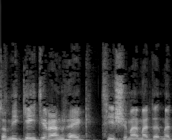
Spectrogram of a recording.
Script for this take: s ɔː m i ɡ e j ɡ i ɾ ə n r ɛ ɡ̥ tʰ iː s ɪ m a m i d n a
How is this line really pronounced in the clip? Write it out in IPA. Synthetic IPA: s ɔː m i ɡ e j d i ɾ a n r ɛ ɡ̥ tʰ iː ʃ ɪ m a m a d m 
